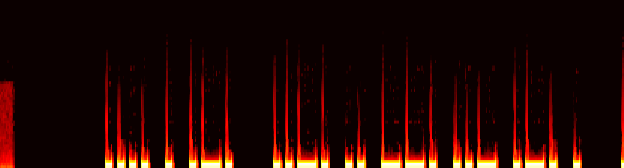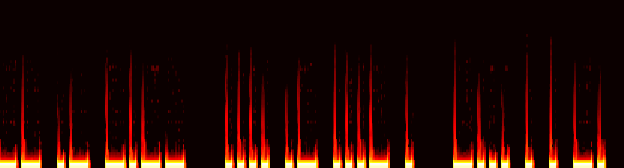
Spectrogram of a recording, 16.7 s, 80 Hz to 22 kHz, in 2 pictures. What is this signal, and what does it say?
Morse code, heard as a keyed tone, about 15 wpm, 700 Hz. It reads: HER FIGURE MAY HAVE BEEN
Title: Sentences from Top 1000 Words - Review Part 2 - 15wpm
